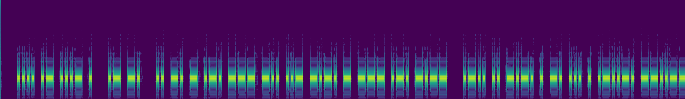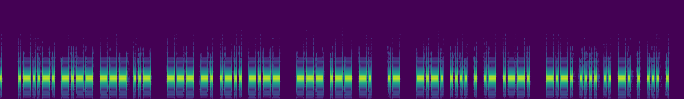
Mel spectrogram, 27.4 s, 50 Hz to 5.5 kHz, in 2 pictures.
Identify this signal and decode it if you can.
Morse code, heard as a keyed tone, about 25 wpm, 600 Hz. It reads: HAVE AN INTRODUCTORY LICENSE", "YOU ONLY OWN A CHEAP CHINESE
